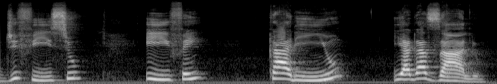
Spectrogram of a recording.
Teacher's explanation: podemos perceber que a sílaba tônica é a penúltima.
